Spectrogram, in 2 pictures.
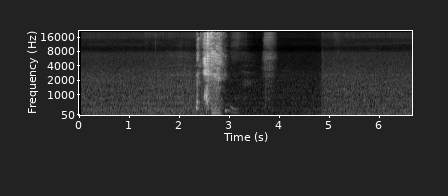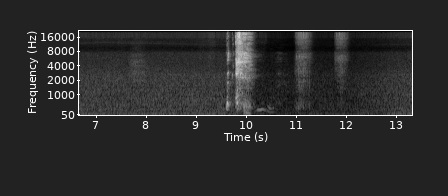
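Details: Person sneezing repeatedly, with an unexplained nose problem making sneezes come easily: two loud, forceful sneezes about seven seconds apart, each a sharp intake then explosive release, in a small room; sneezing.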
